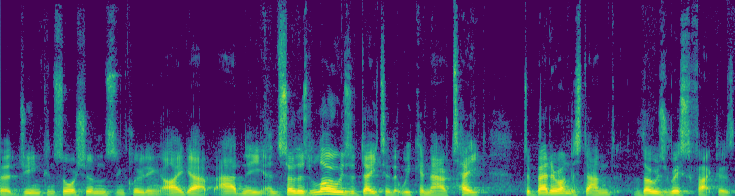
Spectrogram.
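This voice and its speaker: Here is a man with an American accent at medium pitch. He keeps a moderate pace and ordinary pitch variation. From England. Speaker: research scientist. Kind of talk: lecture. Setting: seminar room with audience. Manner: hesitant with frequent repetitions.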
